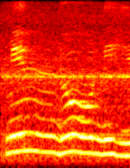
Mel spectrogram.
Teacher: cara membaca bacaan Ikhfa Haqiqi dari dalam rongga hidung sampai terdengar samar · terdengar samar atau bisa juga menjadi suara atau entri sesudah itu disambut dengan dengung sepanjang satu sampai setengah Alif atau bisa kurang lebih 2-3 harokat kemudian setelah itu barulah masuk untuk membaca huruf sesudah nun mati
